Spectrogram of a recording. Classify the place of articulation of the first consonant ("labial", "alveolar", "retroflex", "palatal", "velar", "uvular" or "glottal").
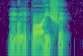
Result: labial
